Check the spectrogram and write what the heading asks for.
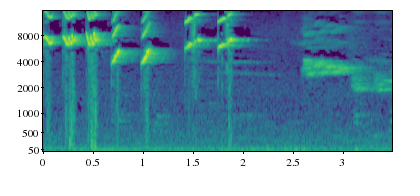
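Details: Song of an orange-headed thrush, used as a lure so other birds join in. Several sharp, very high chipping notes are followed by a sustained, slightly buzzy whistle that steps downward.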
